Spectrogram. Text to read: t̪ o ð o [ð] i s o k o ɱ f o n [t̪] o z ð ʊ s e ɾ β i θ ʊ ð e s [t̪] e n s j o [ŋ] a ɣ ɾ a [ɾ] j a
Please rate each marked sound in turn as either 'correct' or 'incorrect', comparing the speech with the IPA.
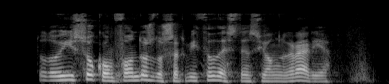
incorrect, incorrect, correct, correct, correct

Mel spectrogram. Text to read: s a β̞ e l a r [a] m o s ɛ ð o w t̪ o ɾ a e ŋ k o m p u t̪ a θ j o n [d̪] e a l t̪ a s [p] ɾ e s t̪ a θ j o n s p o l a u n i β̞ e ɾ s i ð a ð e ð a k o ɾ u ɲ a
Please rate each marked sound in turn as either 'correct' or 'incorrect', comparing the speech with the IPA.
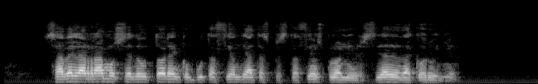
correct, correct, correct

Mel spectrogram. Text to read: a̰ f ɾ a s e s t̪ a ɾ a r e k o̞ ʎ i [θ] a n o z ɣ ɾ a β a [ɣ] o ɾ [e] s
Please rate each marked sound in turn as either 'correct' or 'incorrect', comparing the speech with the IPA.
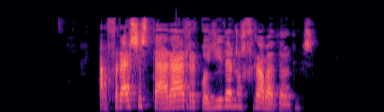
incorrect, incorrect, correct

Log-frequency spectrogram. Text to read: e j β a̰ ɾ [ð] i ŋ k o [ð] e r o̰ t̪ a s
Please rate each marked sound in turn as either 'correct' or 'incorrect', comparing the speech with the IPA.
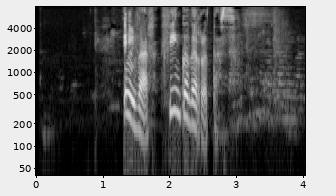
incorrect, correct

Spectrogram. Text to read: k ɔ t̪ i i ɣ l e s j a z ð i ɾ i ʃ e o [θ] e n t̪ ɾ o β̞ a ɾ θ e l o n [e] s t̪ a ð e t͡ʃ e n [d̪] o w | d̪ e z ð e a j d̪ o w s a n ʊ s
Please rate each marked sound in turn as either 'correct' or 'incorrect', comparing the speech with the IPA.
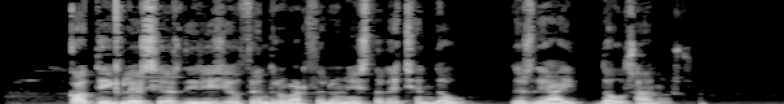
correct, incorrect, correct

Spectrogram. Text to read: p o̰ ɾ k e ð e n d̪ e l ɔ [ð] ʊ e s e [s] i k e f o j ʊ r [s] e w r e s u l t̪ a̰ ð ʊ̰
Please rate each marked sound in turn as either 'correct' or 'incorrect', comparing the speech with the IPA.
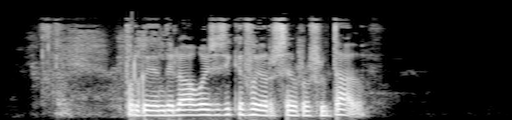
incorrect, correct, correct

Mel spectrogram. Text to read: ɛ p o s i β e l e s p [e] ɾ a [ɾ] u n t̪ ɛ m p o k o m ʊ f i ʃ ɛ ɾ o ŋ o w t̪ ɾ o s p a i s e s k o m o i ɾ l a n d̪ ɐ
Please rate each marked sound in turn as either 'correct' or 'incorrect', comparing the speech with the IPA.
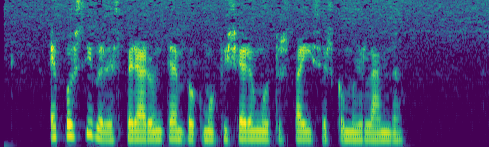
correct, correct

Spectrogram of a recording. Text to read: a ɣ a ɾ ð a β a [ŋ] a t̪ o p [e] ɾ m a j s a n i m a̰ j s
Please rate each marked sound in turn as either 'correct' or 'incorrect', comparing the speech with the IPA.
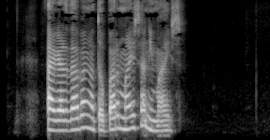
correct, incorrect

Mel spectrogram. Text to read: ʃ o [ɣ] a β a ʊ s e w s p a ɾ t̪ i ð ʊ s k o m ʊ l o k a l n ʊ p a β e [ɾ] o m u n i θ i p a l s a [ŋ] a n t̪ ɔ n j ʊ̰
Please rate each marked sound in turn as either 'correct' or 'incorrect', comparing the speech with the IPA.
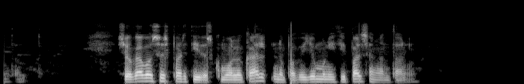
correct, incorrect, correct

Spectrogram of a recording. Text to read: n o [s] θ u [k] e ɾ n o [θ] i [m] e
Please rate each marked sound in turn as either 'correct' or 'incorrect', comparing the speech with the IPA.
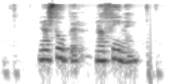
correct, incorrect, correct, incorrect

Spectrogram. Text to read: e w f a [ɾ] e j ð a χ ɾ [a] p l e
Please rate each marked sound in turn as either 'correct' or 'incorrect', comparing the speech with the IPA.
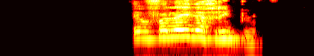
incorrect, incorrect

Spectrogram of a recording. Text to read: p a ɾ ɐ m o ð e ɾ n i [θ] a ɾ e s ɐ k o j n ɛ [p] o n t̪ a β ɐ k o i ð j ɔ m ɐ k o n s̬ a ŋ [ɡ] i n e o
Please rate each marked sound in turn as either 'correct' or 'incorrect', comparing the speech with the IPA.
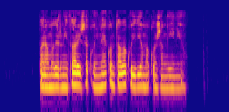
correct, incorrect, correct

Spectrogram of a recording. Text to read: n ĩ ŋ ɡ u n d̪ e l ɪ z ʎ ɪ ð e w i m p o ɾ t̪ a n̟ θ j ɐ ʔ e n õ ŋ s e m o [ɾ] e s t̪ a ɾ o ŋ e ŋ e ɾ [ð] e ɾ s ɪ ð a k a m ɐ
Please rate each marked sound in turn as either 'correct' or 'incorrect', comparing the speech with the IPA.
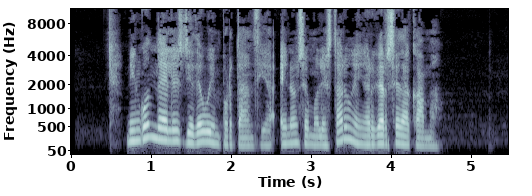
incorrect, incorrect

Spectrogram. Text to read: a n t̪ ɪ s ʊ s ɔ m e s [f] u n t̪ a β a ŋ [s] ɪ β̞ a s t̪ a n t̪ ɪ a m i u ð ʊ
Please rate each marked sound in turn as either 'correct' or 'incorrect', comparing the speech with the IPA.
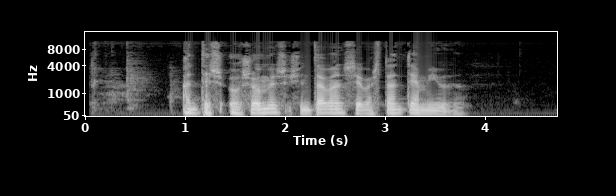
incorrect, correct

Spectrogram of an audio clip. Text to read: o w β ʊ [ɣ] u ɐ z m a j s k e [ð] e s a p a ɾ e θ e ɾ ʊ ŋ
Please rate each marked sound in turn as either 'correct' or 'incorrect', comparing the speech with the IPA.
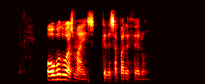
incorrect, correct

